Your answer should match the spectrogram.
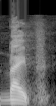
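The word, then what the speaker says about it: knife: কে উচ্চারিত মানে নি উচ্চারিত হবে এইভাবে যেমন নাইফ কে এন আই এফই নাইফ মানে এন আই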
